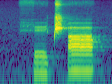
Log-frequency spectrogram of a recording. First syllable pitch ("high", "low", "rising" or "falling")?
low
